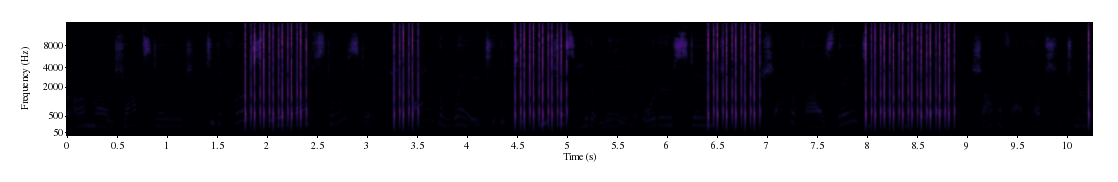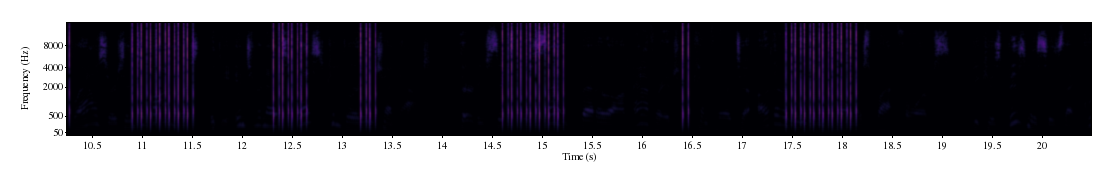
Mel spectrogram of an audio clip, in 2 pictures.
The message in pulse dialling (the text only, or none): 7 3 6 6 0 1 7 4 2 7 1 8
